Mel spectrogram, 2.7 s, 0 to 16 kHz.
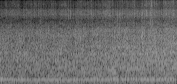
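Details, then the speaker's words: TOS FO-6 mechanical gear hobbing machine (6 module, 600 mm): downward feed travel of the hobbing head engaged with dial indicator on it; steady even low hum, no knocks or grinding. Normal feed drive. "The downward feed travel of the hobbing head can be seen."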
